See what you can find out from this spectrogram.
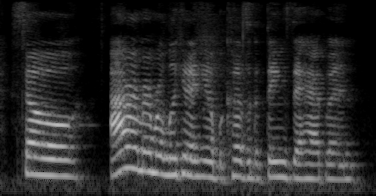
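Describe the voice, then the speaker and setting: A woman's medium-pitched voice, bright and sharp in tone, on a very clean recording with a silent background. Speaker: beauty and lifestyle vlogger, former Marine. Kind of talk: casual storytelling chat. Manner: loud.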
